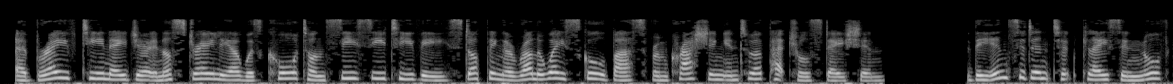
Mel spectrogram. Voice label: English Advanced SLOW Reading; English Newsroom; 14 Year Old Australian Student Saves School Bus from Crash

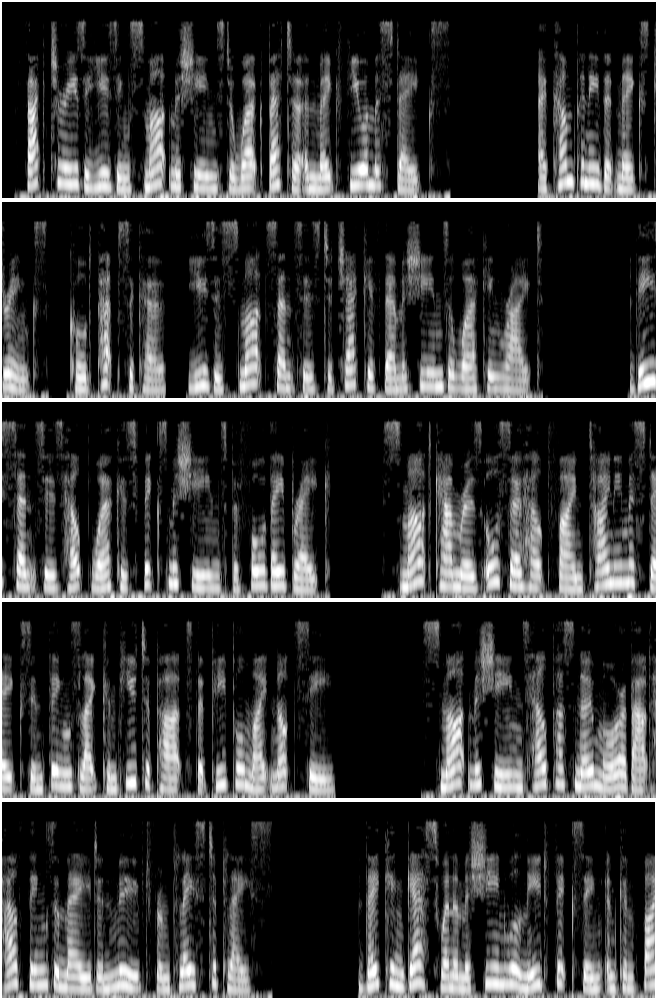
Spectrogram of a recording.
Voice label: English Lower Intermediate NORMAL Reading; Smart Help Machines Get Smarter in Making Things; English Newsroom

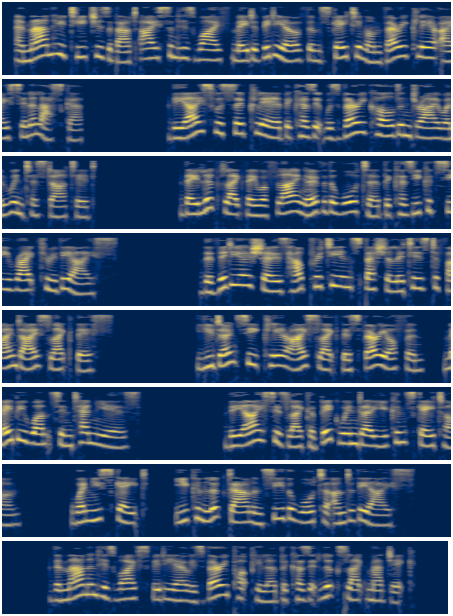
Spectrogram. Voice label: English Newsroom Beginner FAST Reading; Skating on Clear Ice A Magical Winter Surprise

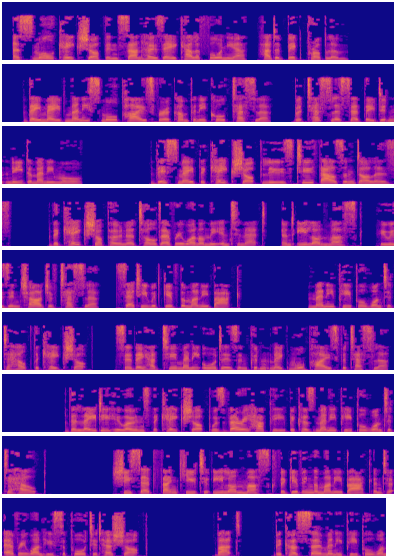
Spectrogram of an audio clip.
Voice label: English NORMAL Reading; English Newsroom; Cake shop gets help after big problem

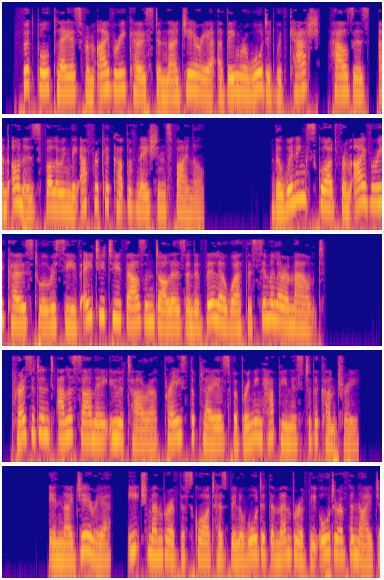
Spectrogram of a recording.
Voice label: English FAST Reading; Rewards and Recognition for Ivory Coast and Nigeria

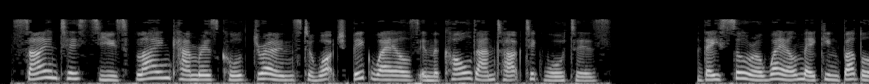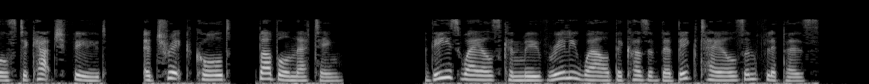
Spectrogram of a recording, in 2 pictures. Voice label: English NORMAL Reading; Drones help scientists study whales in Antarctica

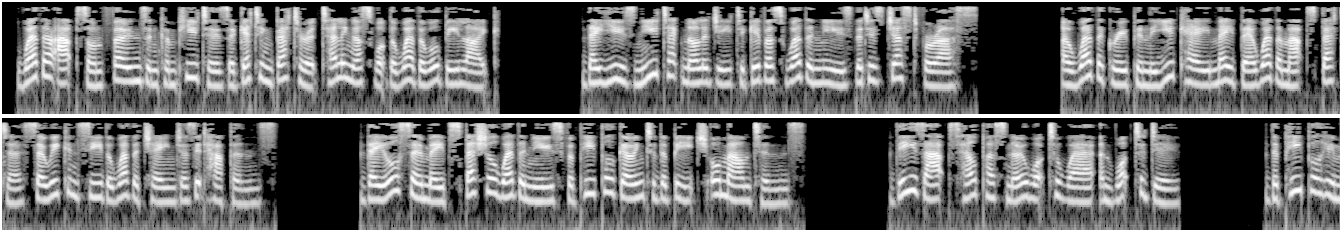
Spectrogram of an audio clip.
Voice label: English Newsroom Beginner NORMAL Reading; Weather Apps Helping Us Know the Weather

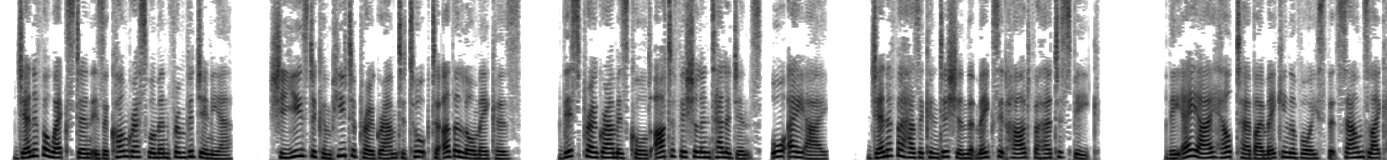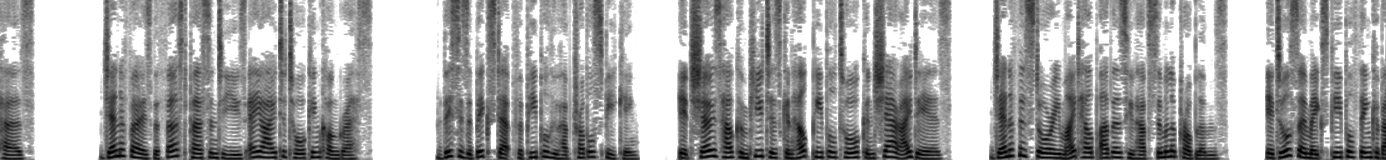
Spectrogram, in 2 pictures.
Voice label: English Newsroom Beginner FAST Reading; Jennifer Uses AI to Talk in Congress

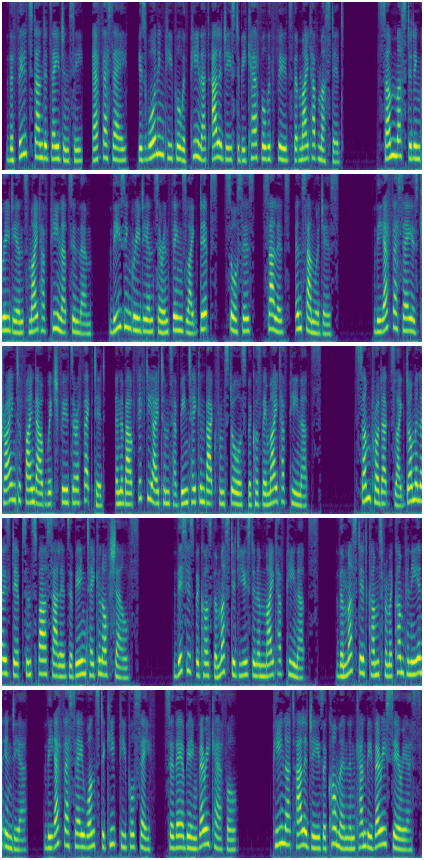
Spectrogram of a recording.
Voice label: English Lower Intermediate FAST Reading; Warning for Peanut Allergies Check Foods with Mustard

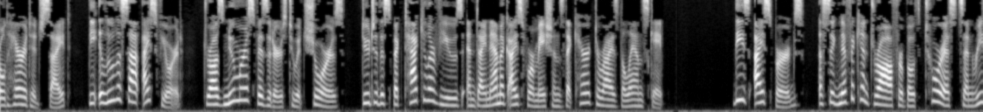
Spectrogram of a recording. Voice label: learn english through news advanced fast; massive iceberg capsizes near greenland s coast

